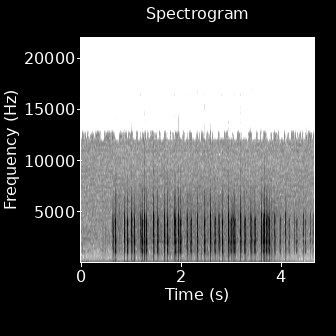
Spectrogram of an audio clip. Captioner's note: telegraph clicking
